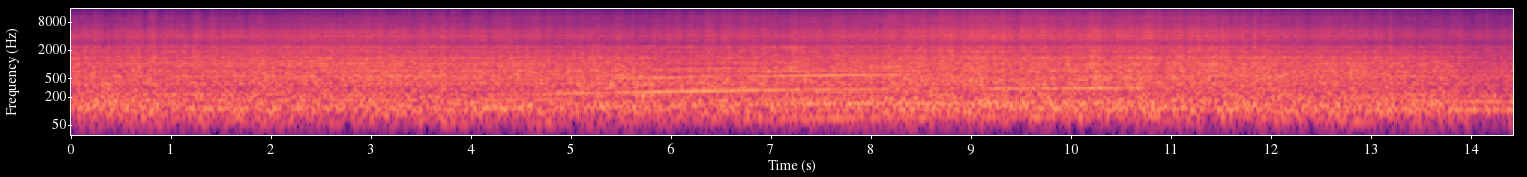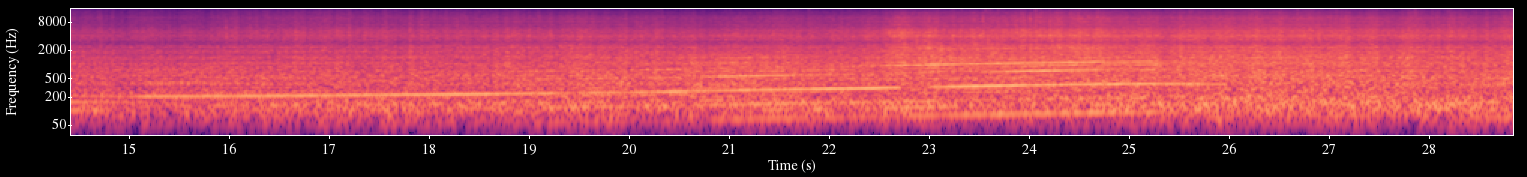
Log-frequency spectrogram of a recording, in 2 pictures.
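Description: Corvette Z06's supercharged V8 heard from inside the cabin at track speed in third gear, over steady wind and tyre noise. Its note rises in pitch as it accelerates out of corners, briefly around 5 s in and again in a longer climb from about 15 s to 26 s.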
